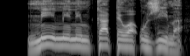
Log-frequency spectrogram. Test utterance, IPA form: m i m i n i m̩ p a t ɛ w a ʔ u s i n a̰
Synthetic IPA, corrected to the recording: m i m i n i m̩ k a t ɛ w a ʔ u z i m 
